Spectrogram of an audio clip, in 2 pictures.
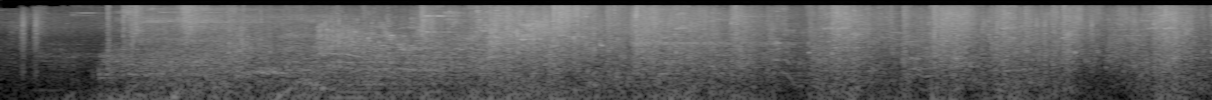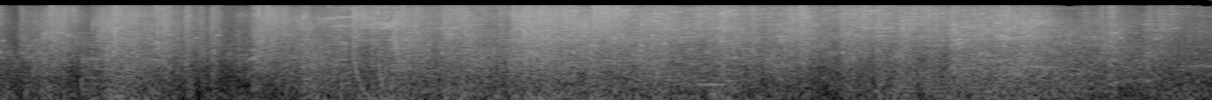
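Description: Spell blasts, hits and crashes ring out in a busy fight.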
